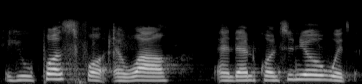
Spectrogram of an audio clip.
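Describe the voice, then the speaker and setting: A Ghanaian woman delivers a lesson at a slow, deliberate pace. She breaks her teaching into short, emphatic phrases. The recording is dull and muffled, with long reverb around her voice. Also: medium pitch, fairly even intonation, dark tone. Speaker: writing teacher. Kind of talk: instructional lecture from notes.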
